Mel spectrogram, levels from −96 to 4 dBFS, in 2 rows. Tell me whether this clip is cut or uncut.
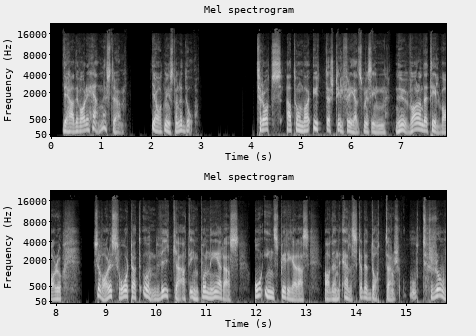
uncut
